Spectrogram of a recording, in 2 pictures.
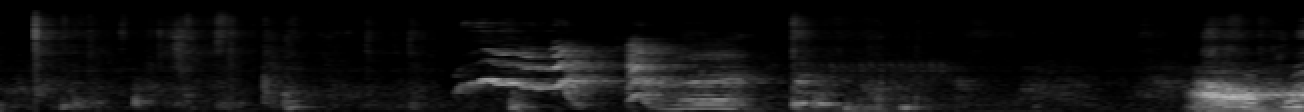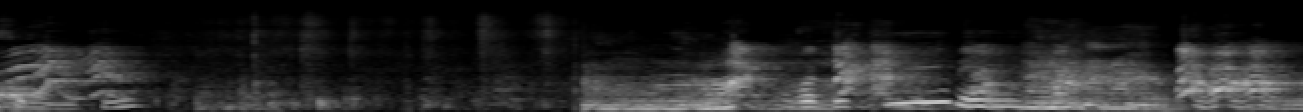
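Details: Alaskan Malamute puppies, eight weeks old, romping together on a bad-weather day, producing rising whimpers, squeaky yelps and rough growly play noises, growing louder and denser in the last few seconds, with scattered clicks and scuffling.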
